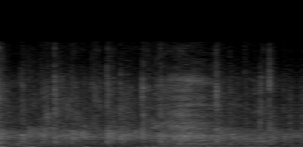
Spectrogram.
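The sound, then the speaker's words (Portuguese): An audience applauds the Lord together, a dense, steady wash of many hands clapping that holds at an even level for the full two seconds with no voices standing out. “Aplauda ao Senhor, pode se assentar por gentileza.”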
